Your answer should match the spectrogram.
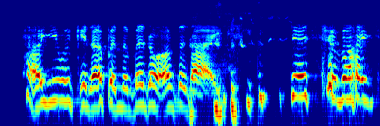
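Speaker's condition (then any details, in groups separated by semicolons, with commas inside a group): Cerebral palsy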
